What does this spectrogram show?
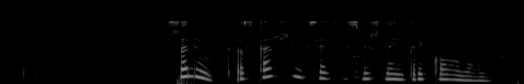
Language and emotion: Russian, positive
